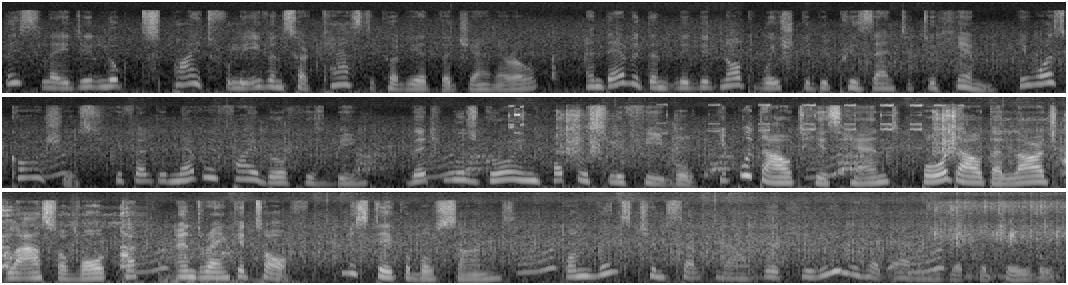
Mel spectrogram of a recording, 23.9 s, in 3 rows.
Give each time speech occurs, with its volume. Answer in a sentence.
You can hear the speech from 0.0 to 23.9 s, getting louder then quieter.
